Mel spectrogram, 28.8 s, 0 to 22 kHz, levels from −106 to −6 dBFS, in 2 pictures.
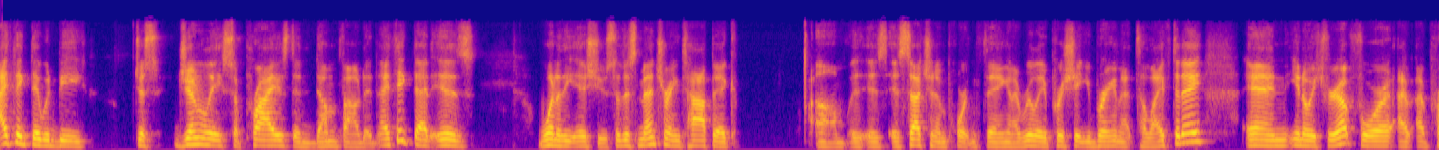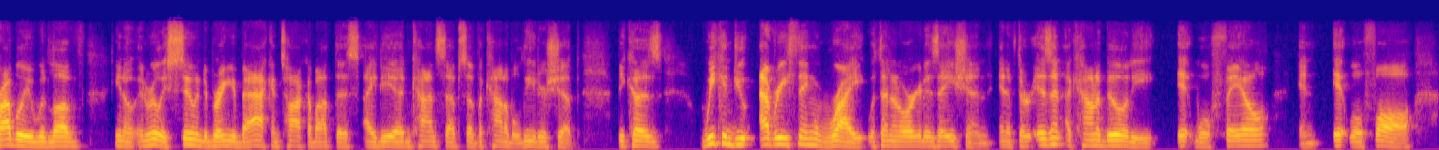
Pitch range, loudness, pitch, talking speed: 120-145 Hz, -21 LUFS, 130 Hz, 195 wpm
